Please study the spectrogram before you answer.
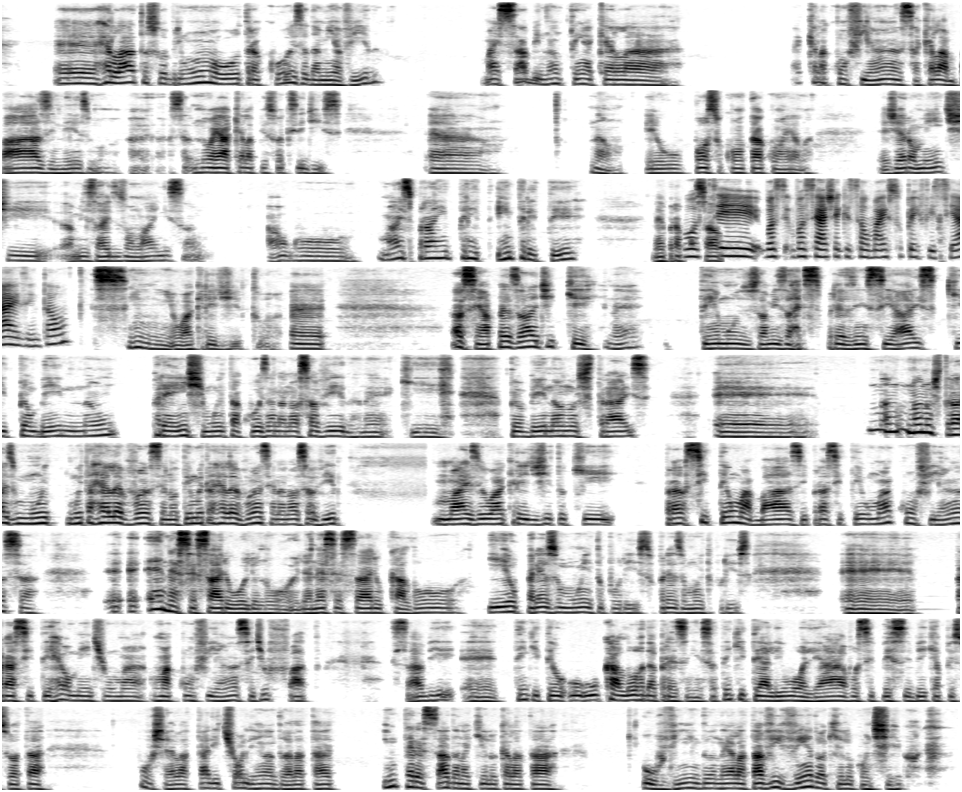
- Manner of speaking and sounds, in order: static; distorted speech; tongue click; tapping; chuckle; chuckle; chuckle
- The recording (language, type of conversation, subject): Portuguese, podcast, Como você diferencia amizades online de amizades presenciais?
